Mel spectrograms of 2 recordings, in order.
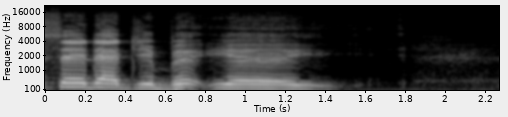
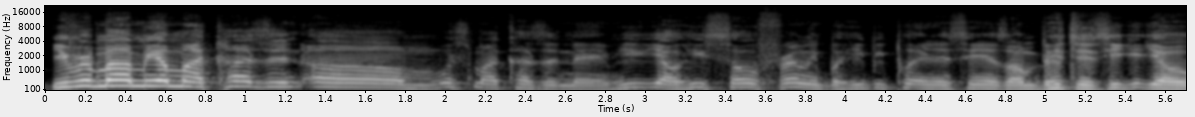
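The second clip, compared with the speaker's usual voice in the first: normal talking voice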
